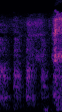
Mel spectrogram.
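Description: Dogs pant close by in quick, rhythmic breaths, a short run of breathy huffs indoors as they come in.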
